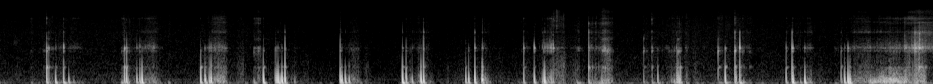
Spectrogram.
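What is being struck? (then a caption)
Round wooden slice scratched with fingernails. Long fingernails scratch the flat surface of a solid round wood slice with tree rings, held against a furry windscreen. The scratching comes in short, muffled, low-heavy bursts separated by brief pauses, ending in a longer continuous scrape.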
